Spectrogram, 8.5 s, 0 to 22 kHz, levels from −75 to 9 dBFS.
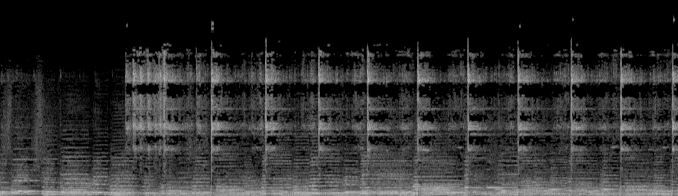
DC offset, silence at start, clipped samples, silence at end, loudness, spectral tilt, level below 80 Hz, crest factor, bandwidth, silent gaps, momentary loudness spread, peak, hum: under 0.1%; 0 s; under 0.1%; 0 s; -18 LUFS; -3.5 dB/octave; -50 dBFS; 18 dB; 17.5 kHz; none; 4 LU; 0 dBFS; none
